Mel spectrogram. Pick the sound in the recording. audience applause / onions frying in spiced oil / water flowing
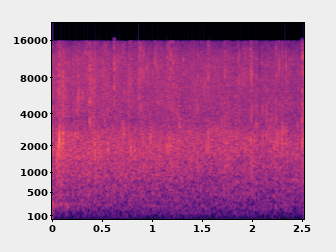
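audience applause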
